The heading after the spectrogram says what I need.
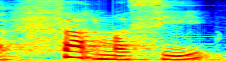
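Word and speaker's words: pharmacie: P seguita da h quando P è seguita da h come nella parola farmas si sentirà il suono F quindi pH lo pronunceremo F farmas C seguito da h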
